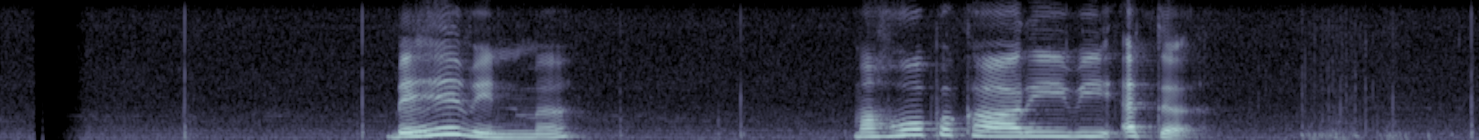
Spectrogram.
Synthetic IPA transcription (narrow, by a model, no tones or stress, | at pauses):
beɦeʋinmə | mɐɦoːpəkaːɾiːʋiːʔæt̪ə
